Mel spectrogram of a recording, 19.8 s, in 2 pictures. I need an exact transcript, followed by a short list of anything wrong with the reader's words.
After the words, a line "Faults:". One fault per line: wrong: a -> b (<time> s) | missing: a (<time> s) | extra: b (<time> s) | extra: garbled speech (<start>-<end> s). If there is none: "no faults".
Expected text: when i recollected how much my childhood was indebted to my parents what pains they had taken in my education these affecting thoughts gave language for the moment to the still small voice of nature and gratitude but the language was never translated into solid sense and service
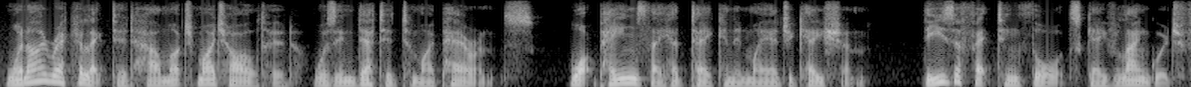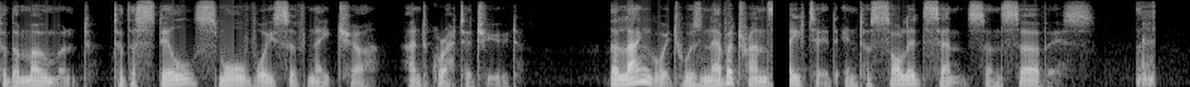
when i recollected how much my childhood was indebted to my parents what pains they had taken in my education these affecting thoughts gave language for the moment to the still small voice of nature and gratitude the language was never translated into solid sense and service
Faults:
missing: but (14.2 s)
